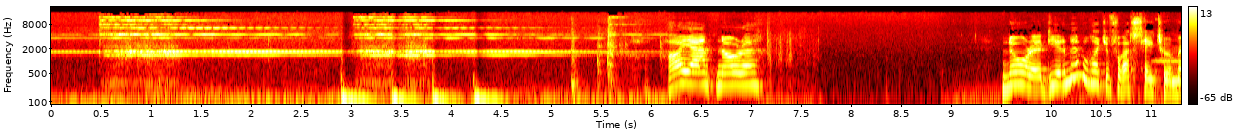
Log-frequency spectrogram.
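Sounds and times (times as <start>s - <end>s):
telephone ringing with a high electronic tone in a Dublin home: 0.0s - 7.2s
dull low knocks: 2.8s - 5.4s
speech: 6.2s - 7.2s, 9.5s - 11.2s.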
